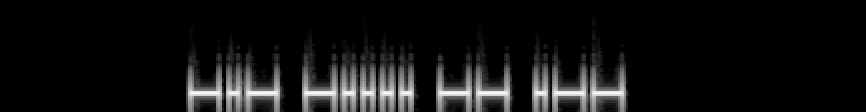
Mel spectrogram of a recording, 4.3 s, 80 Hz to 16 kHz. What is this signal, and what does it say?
Morse code, heard as a keyed tone, about 25 wpm, 700 Hz. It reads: K6MW
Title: NA SOTA Chaser Callsigns 25wpm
